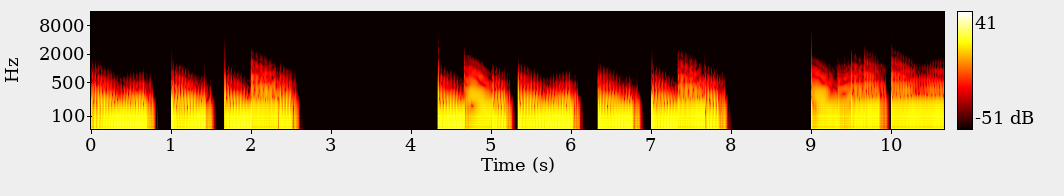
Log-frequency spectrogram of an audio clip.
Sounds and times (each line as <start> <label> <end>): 0.0 Winter Bass 6 2.6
